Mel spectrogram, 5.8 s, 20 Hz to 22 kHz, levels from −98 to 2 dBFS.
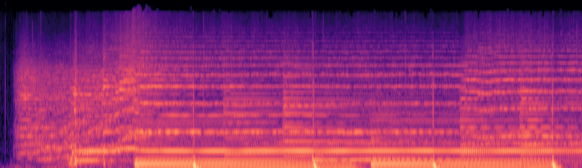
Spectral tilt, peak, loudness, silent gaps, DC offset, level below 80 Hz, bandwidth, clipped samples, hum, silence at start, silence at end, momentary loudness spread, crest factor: -6 dB/octave; -2 dBFS; -20 LUFS; none; under 0.1%; -28 dBFS; 15 kHz; under 0.1%; none; 0.15 s; 0 s; 5 LU; 18 dB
